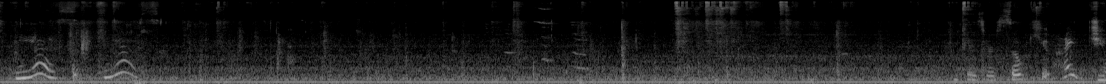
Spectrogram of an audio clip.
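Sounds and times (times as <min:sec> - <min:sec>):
steady low hum: 0:00.0 - 0:11.0
puppies whimpering: 0:04.5 - 0:06.5.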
